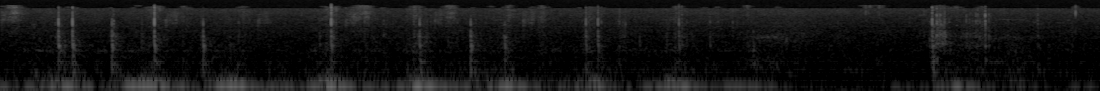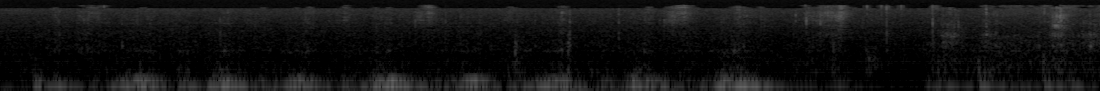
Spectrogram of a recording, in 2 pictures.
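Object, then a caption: Whole pineapple, scaly rind. Fingertips and short nails slowly tap and scratch the scaly rind of a whole, solid pineapple lying on a table. The result is a quiet, steady patter of soft, dull, low thumps with faint, bright, scratchy ticks over them.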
